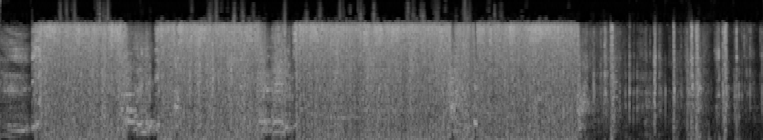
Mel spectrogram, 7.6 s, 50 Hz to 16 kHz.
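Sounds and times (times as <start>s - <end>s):
loud screaming into a microphone: 0.4s - 5.8s.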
